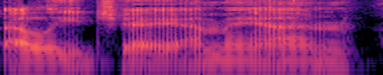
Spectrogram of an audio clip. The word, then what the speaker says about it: Lejman: this guy named will legend last name is pronounced legends about le ji man you know and so we were driving um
